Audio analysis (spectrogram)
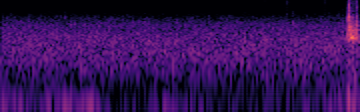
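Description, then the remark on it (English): A soft, steady hiss of rain pattering onto water, continuous and even throughout, with one brief sharper chirp near the end. “Maybe now you might want to tune more into the sounds of the water and the sound of the rain on the water.”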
